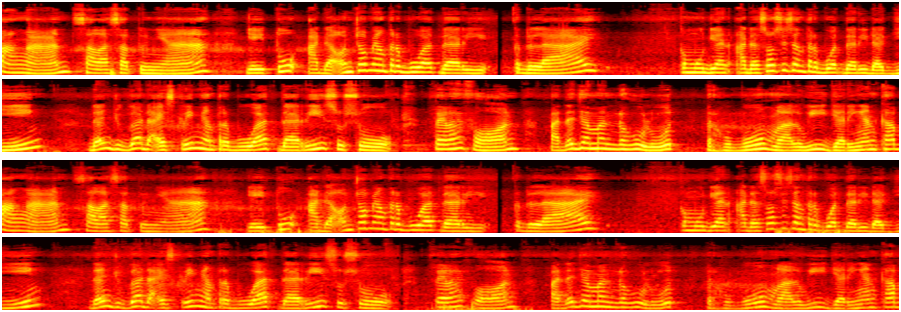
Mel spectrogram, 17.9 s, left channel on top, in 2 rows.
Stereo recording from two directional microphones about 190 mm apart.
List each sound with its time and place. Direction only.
0.0 s a woman's voice: 40° left (ahead or behind)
